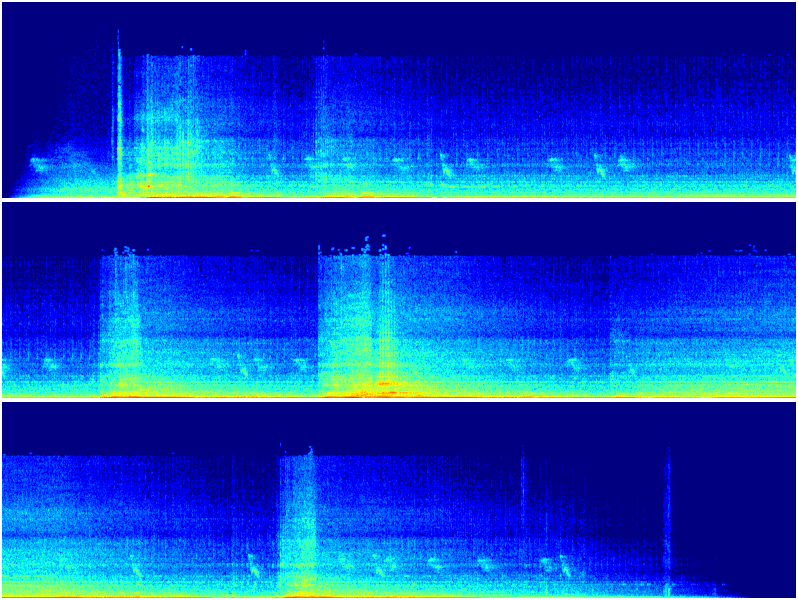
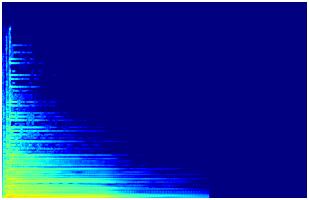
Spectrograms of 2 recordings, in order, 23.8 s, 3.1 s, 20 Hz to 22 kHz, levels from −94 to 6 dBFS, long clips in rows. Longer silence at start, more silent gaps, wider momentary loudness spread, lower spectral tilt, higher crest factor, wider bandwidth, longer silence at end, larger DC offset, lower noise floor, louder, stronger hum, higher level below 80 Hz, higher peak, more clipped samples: first, 0.45 s vs 0 s; neither; second, 12 LU vs 18 LU; first, -7.5 dB/octave vs -5 dB/octave; about the same, 18 dB vs 22 dB; second, 11 kHz vs 17.5 kHz; about the same, 1.6 s vs 1.55 s; neither; about the same, -61 dBFS vs -58 dBFS; first, -21 LUFS vs -29 LUFS; neither; first, -22 dBFS vs -54 dBFS; first, 0 dBFS vs -10 dBFS; neither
